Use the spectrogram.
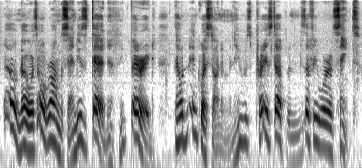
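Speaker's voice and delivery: put-on high, loud agitated old man; agitated protest. A narrator's reading. Confused master insisting Sandy is dead, agitated.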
